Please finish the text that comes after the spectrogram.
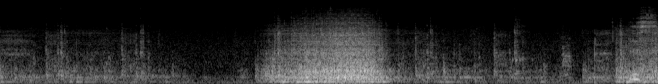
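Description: A sewing machine stitches seams on slippery matte-finish fabric in short bursts of rapid mechanical clatter, with a louder sustained run in the middle and quieter ticking between stitches.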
